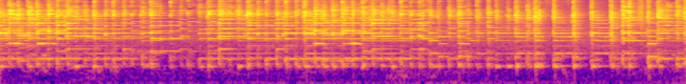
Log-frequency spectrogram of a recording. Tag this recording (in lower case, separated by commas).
musical instrument, mandolin, guitar, ukulele, plucked string instrument, music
